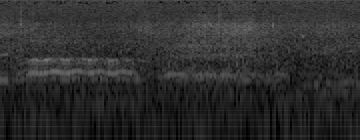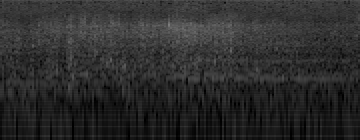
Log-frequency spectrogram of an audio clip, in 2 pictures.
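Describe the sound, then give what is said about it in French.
Waves crash and surge against a rolling ship on a livid ocean in a steady, loud roar of rushing water, with men's voices, some fine and some hoarse, wavering and singing faintly underneath. “Le navire roule sur un océan livide. Les hommes chantent. Les vagues s'écrasent.”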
